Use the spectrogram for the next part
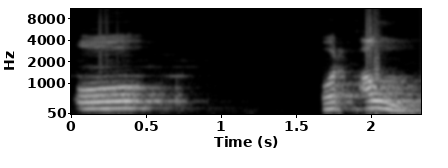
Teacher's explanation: ओ और औ, इनको हम कंठ यानी गले और ओष्ठ यानी होठ से ही बोल सकते हैं।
